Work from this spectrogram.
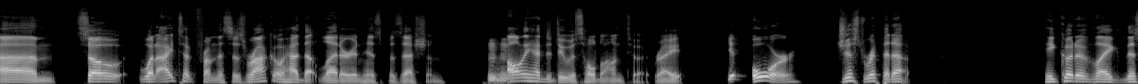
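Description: No technical faults can be heard anywhere in the speech recording; the signal stays continuous and steady throughout.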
